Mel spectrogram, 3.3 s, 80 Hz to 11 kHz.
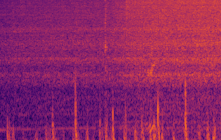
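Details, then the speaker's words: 1964 Ford Country Squire after replacing the underdash HVAC fan switch and a rusted connector: soft fan rush with scattered irregular rattles as debris blows out; blower motor works, and the compressor engages. "Woo! Blowing crap all over. It works."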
